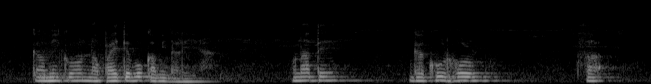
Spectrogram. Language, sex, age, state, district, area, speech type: Santali, male, 30-45, Jharkhand, Seraikela Kharsawan, rural, spontaneous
